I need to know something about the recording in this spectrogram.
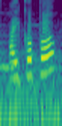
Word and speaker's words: Icopau: Estamos en Facebook, así la marca se llama Icopo, se escribe Icopau, y también estamos en las veterinarias de aquí de Querétaro.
